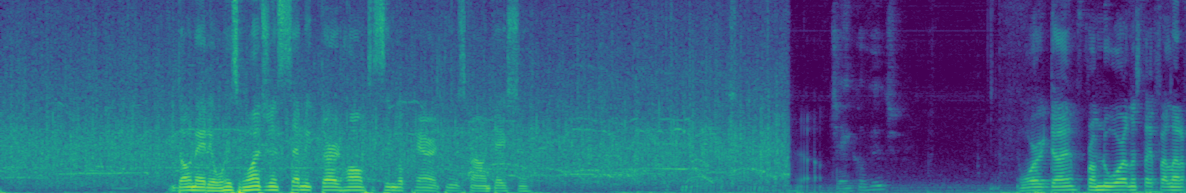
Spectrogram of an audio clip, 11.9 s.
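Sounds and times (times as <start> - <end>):
round of applause: 0.0 - 7.9
speech: 1.7 - 5.4, 10.2 - 11.8.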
